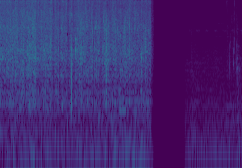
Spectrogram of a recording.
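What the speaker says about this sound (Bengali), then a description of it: "রসুনটা একটু ভাজা ভাজা হয়ে আসলে এতে দিয়ে দেবো পেঁয়াজ কুচি" Chopped onion sizzling with garlic and whole cumin in hot oil in a wok, a steady loud hiss for about three seconds that then cuts to near silence with faint stirring clicks.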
